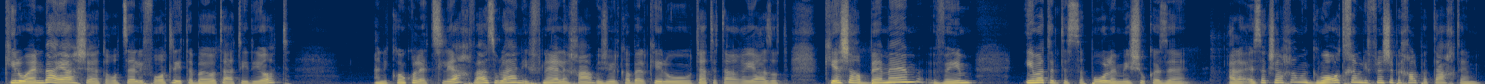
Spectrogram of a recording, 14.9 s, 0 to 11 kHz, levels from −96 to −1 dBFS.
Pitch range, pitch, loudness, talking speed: 180-235 Hz, 205 Hz, -32 LUFS, 180 wpm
